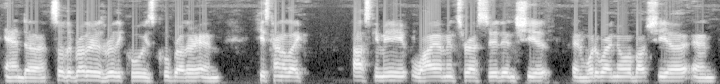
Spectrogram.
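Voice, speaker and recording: A man's voice: mid-range voice, little pitch movement, a little mellow, clear, resonant tone, rough recording. Easygoing man with a Rhode Island accent. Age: adult father. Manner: easygoing, loosely rambling with many pauses. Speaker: podcast guest. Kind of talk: casual conversational storytelling.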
